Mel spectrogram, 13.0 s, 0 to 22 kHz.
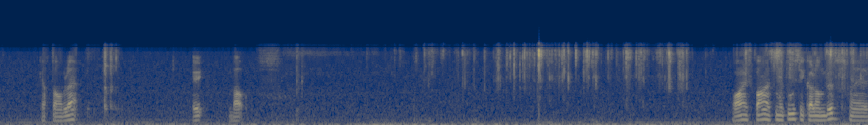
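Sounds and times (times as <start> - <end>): foil wrapper crinkling: 5.9 - 10.4, 11.2 - 13.0.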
